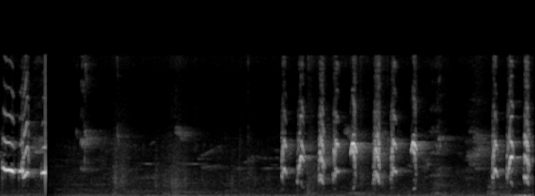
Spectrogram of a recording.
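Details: Female oriental magpie-robin calling to provoke males into agitation and fighting: an opening burst of high chirps, a near-silent stretch with faint background rumble, then a run of rapid, evenly repeated sharp notes.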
